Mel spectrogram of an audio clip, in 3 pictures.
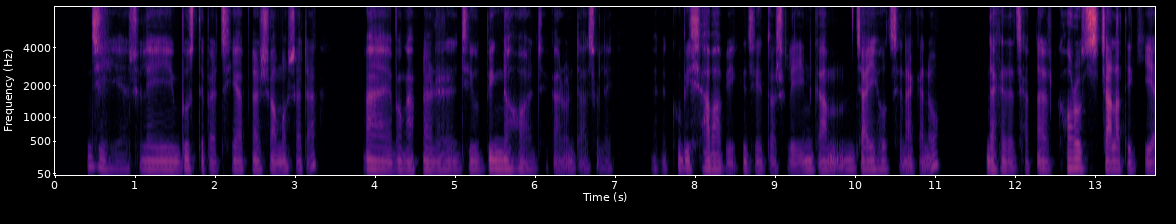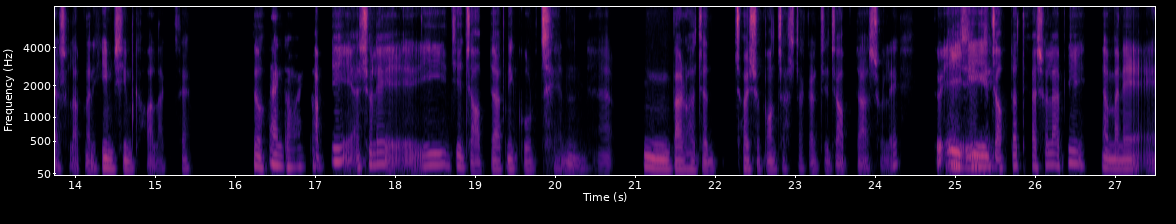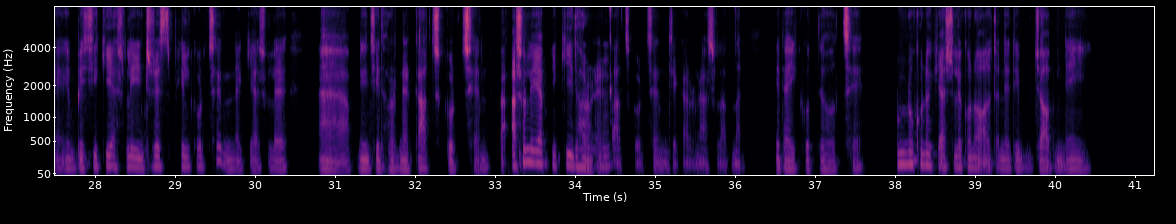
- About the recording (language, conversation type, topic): Bengali, advice, বাড়তি জীবনযাত্রার খরচে আপনার আর্থিক দুশ্চিন্তা কতটা বেড়েছে?
- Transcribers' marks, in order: tapping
